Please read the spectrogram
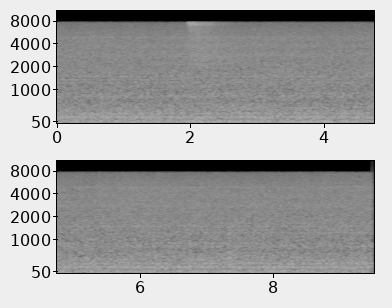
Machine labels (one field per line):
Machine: pump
